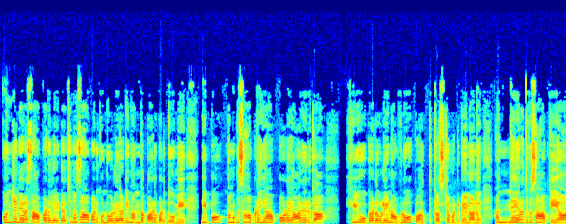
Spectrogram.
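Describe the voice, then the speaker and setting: A man's voice: high-pitched, a little mellow, dull audio, close to an everyday voice. A man voicing a repentant jailed husband in a cartoon, pleading over and over. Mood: remorseful. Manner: begging, repeats sir again and again.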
